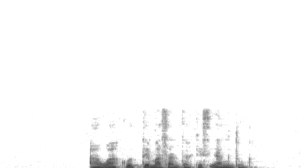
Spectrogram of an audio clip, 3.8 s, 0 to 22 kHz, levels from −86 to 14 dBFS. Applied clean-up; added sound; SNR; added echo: none; none; none; none.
